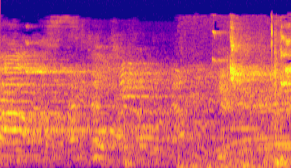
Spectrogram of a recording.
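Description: Game sound of a girls' basketball game in a gym: a basketball bouncing and faint voices echoing in the large hall.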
